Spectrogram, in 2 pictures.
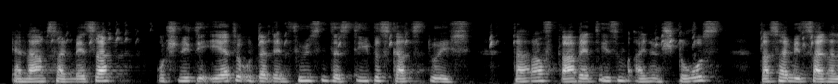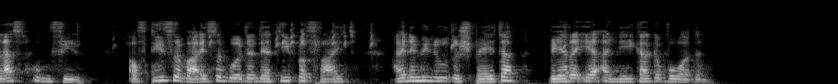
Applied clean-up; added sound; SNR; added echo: neural mask model DeepFilterNet 3.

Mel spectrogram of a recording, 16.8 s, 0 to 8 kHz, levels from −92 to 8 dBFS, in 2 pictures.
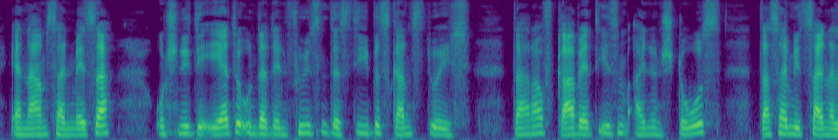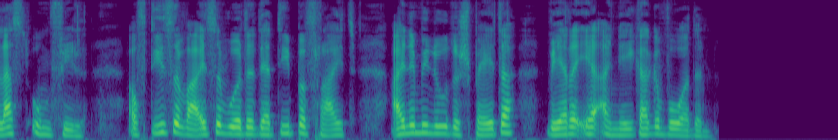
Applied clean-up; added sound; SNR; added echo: none; none; none; none.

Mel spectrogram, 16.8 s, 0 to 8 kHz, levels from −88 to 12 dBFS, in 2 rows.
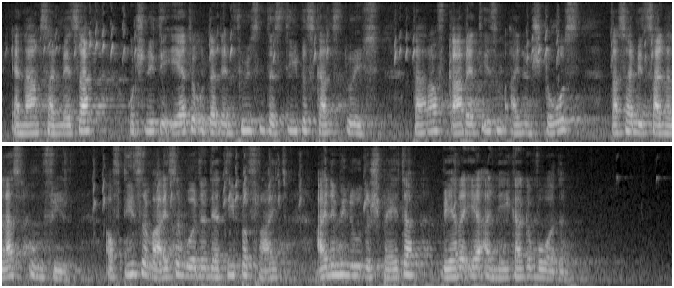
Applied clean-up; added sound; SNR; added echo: none; Bird; 17 dB; reverberation time 1.8 s.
